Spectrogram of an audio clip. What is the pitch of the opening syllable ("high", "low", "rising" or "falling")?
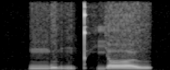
low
